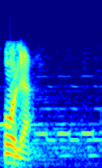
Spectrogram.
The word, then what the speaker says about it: hola: You say hola. Hola. Hola and not hola. Hola without H means wave. Spells different, but the pronunciation is exactly the same.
